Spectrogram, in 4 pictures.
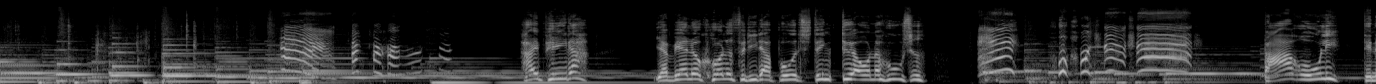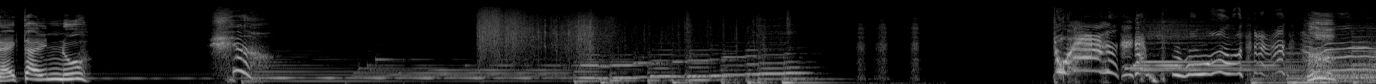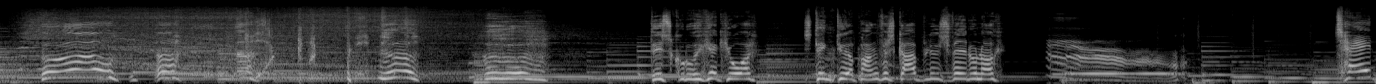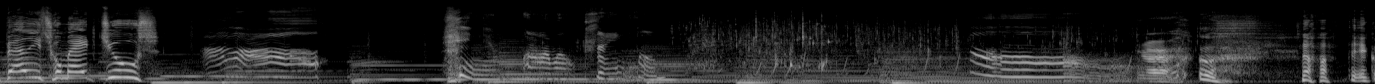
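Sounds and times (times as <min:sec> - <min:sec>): cartoon background music: 0:00.0 - 0:05.9, 0:09.8 - 0:14.8, 0:24.3 - 0:53.2
high-pitched cartoon animal cries: 0:25.5 - 0:27.8, 0:38.0 - 0:39.4.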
